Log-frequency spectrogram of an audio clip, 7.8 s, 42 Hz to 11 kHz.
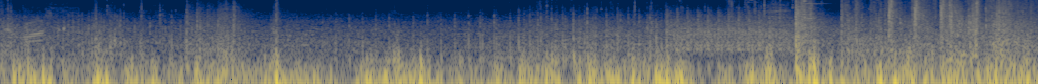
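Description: M16 rifle burst fire in the Battlefield 3 video game, a dense run of loud, close gunshots and explosive game effects, with a voice talking over it.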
